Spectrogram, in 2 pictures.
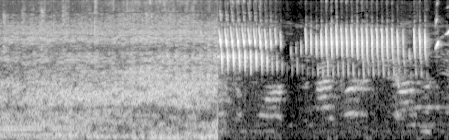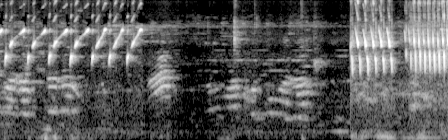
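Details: Young canary singing, used as a lure to stir another young canary into song: after a burst of broad noise, bright high rapid trills and quick repeated chips alternate with lower warbled notes and short pauses, ending in another buzzy high trill.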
